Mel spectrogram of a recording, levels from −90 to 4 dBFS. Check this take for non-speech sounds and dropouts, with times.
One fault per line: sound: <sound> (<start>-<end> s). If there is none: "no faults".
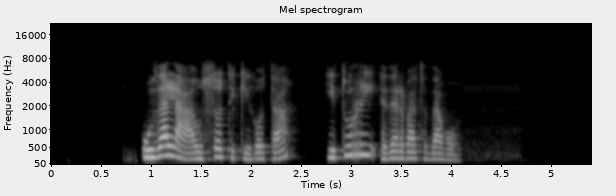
no faults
